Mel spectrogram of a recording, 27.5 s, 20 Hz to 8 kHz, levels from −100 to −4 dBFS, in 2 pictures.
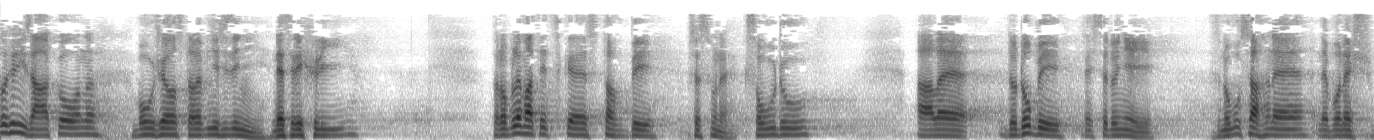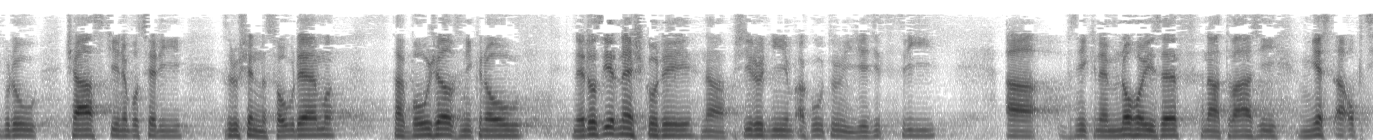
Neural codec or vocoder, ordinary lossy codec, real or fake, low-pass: codec, 24 kHz, 0.9 kbps, DualCodec; MP3, 24 kbps; fake; 7.2 kHz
